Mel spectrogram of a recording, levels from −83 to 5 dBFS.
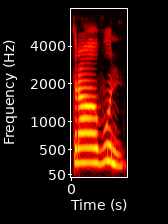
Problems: none marked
